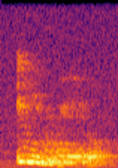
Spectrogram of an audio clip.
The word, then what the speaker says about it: email: Очень распространенная ошибка, очень многие ставят ударение на следующий слог. Email, очень внимательно, в начале.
